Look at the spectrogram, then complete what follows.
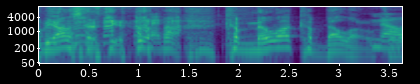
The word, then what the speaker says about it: Camila Cabello: Camilla Cabello, No. correct? Camila Cabello. Okay, Camilla Cabello. You Welcome to can my world.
